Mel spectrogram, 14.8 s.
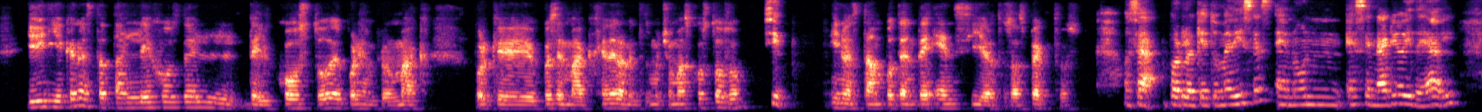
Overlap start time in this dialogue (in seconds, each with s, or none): none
